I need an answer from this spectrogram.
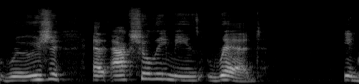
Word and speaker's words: rouge: The word rouge is French for red, like this red stripe. So rouge, we use this j at the end of rouge and garage.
